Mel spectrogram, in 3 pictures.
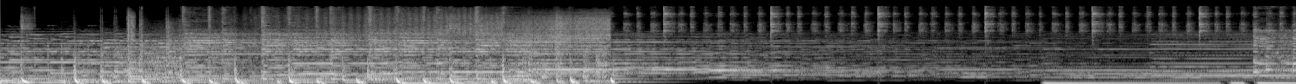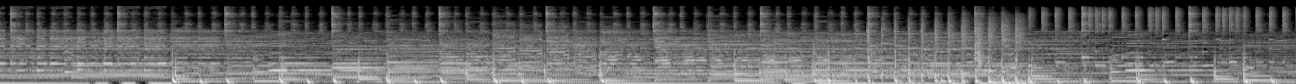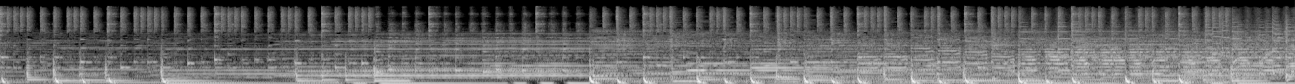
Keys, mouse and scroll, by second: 1.7 click, 3.9 space, 4.4-5.0 ctrl+click, 6.2 space, 6.7-8.9 ctrl+drag, 27.8 F5, 30.0-32.5 drag, 33.5 shift+F5, 35.1 click, 35.8 scroll down 1.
